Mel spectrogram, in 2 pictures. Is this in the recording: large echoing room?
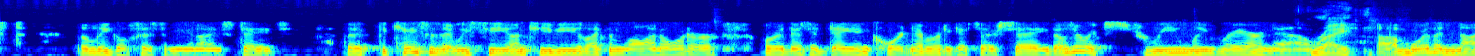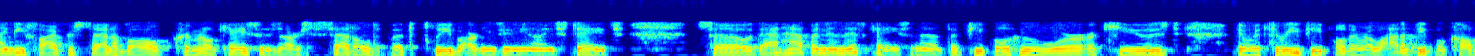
no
